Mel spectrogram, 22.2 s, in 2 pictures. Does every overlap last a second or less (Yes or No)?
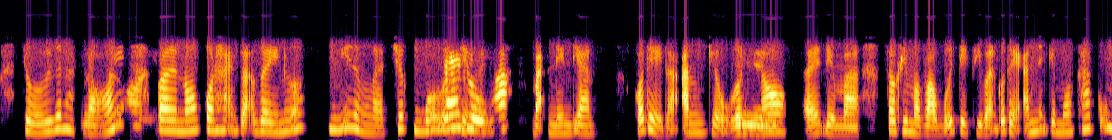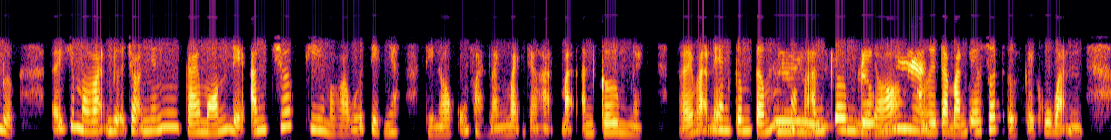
No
